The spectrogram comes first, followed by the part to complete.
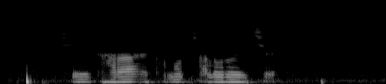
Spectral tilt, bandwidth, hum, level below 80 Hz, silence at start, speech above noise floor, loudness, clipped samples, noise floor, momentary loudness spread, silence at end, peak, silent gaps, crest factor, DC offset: -10.5 dB/octave; 5.8 kHz; none; -56 dBFS; 0.25 s; 30 dB; -37 LUFS; under 0.1%; -67 dBFS; 21 LU; 0.6 s; -14 dBFS; none; 24 dB; under 0.1%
